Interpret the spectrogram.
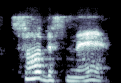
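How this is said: It sounds agreeing and affirming. The speaker agrees with the listener. "Oo, tama ka dyan. Okay, that's right"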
